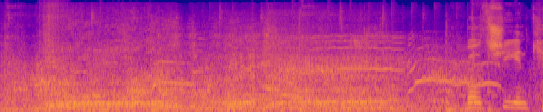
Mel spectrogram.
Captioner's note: voiceover; bear growling; screaming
